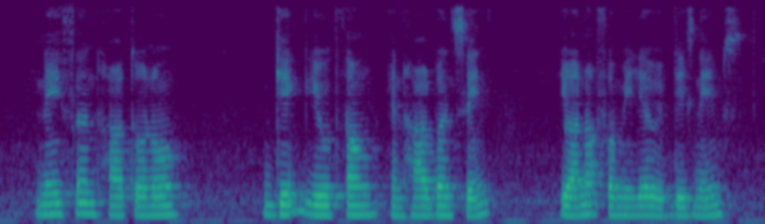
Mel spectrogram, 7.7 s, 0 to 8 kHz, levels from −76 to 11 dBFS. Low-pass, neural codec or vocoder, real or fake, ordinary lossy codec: 7.2 kHz; none; real; Opus, 24 kbps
